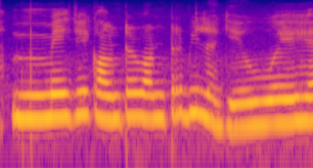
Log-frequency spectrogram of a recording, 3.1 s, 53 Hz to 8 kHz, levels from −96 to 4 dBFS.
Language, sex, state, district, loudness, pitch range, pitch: Hindi, female, Uttar Pradesh, Shamli, -14 LUFS, 210-245 Hz, 235 Hz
